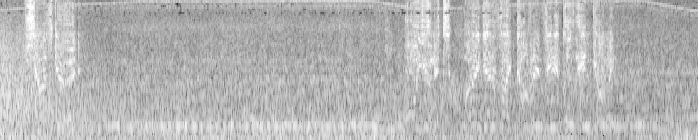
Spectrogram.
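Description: A hovering vehicle's engine hums steadily with a low whine.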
